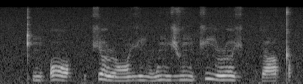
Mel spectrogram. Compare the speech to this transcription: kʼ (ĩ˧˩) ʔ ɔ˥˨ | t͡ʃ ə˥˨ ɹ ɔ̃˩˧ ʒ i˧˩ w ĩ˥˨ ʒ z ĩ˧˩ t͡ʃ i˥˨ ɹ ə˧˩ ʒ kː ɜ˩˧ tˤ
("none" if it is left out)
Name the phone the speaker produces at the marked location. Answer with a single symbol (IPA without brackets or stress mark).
ĩ˧˩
